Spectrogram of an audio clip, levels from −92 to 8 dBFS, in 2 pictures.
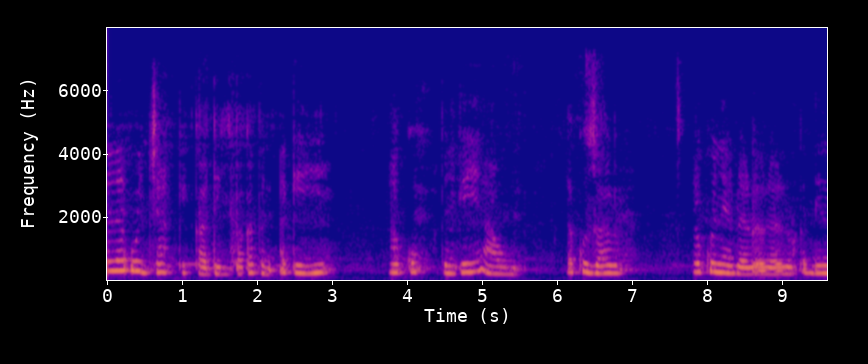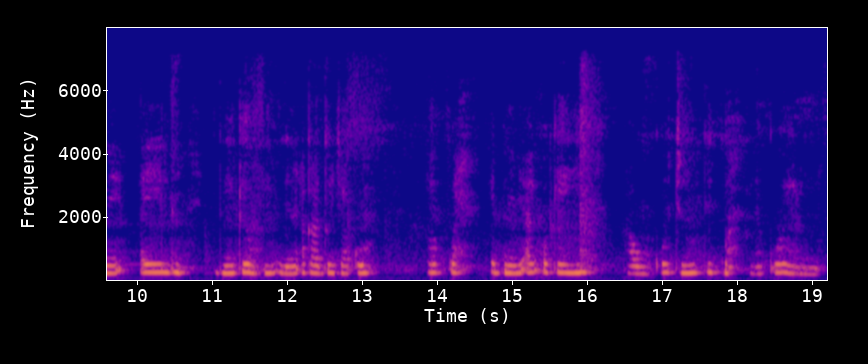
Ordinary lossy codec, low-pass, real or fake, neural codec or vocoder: Opus, 64 kbps; 7.2 kHz; real; none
